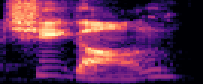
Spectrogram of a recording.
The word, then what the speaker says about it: qigong: the ultimate qigong skill thank you to all comments telling me i'm dumb and pronouncing it wrong ultimate qigong that lowers physical defense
